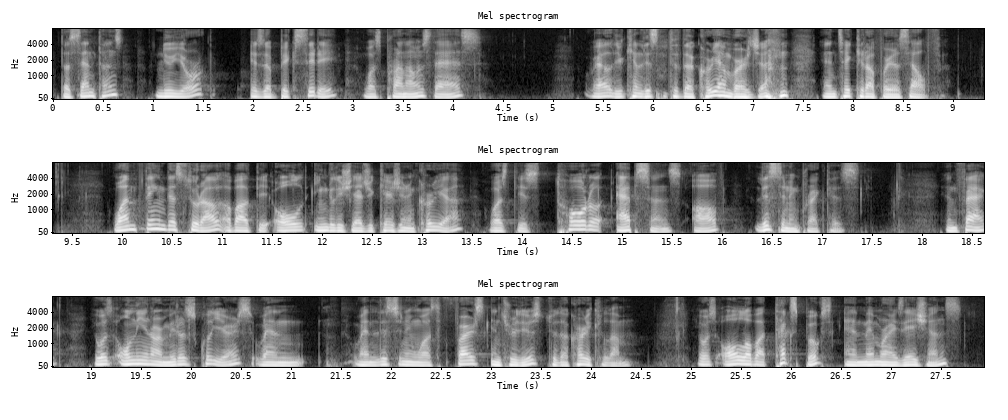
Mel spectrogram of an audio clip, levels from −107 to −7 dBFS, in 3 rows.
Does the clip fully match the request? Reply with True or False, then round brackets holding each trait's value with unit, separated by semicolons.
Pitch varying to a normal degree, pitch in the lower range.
True (4.2 semitones; 120 Hz)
